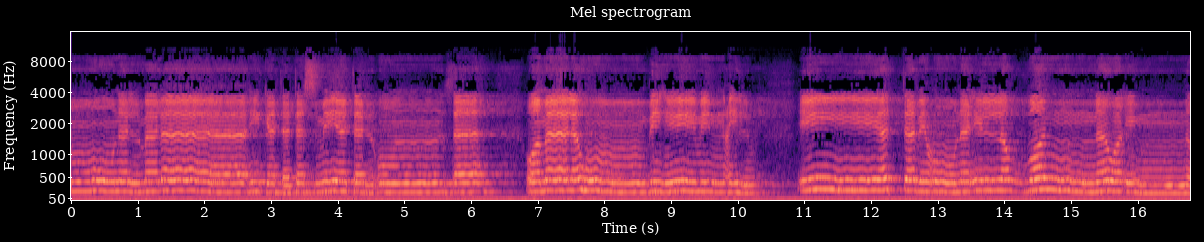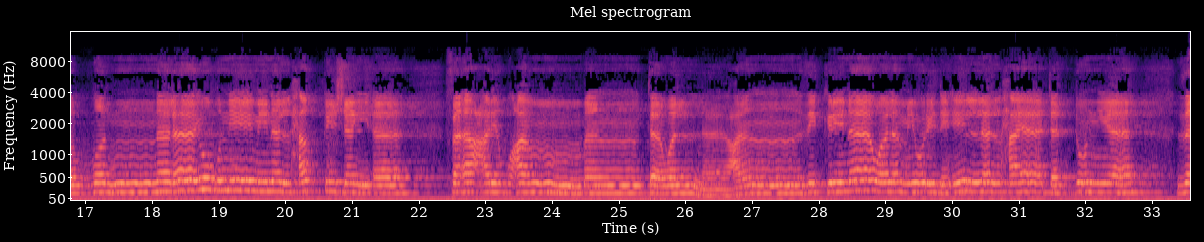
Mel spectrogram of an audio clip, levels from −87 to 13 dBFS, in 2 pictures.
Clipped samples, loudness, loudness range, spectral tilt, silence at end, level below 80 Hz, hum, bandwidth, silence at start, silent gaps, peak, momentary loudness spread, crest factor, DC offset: under 0.1%; -13 LUFS; 3 LU; -4.5 dB/octave; 0 s; -30 dBFS; none; 11 kHz; 0 s; none; 0 dBFS; 7 LU; 14 dB; under 0.1%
